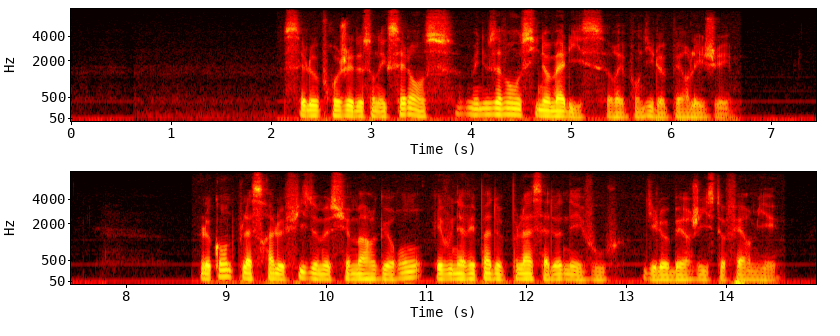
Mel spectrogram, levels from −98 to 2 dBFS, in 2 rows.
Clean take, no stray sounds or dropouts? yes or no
yes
